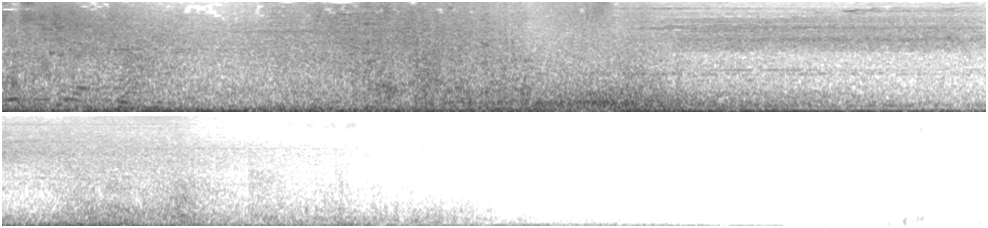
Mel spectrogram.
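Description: A game's victory fanfare swells loudly and then fades away.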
